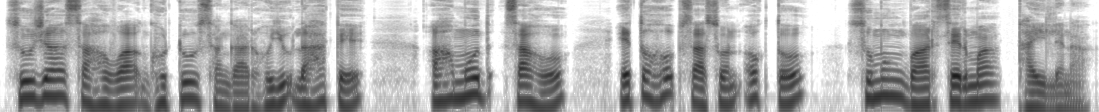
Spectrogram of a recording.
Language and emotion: Santali, neutral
